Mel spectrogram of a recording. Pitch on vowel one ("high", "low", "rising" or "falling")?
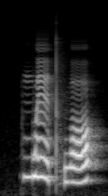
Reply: falling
